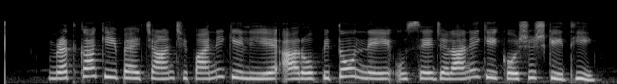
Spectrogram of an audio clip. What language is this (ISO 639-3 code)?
hin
